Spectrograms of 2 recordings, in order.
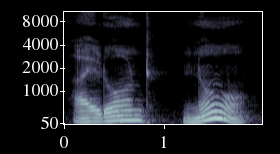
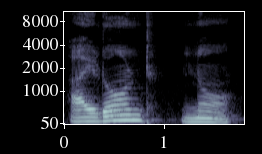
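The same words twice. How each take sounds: First: Each word drawn out slowly for learners; very slow, careful. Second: Said in the usual way. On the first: Shown as a demonstration. English teacher modelling the phrase for Pashto learners, very slow. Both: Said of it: "teacher repeats the phrase twice".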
